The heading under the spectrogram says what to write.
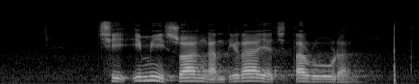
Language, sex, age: Venda, male, 28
